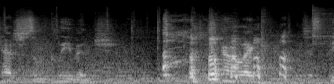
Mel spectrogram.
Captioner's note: laughter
